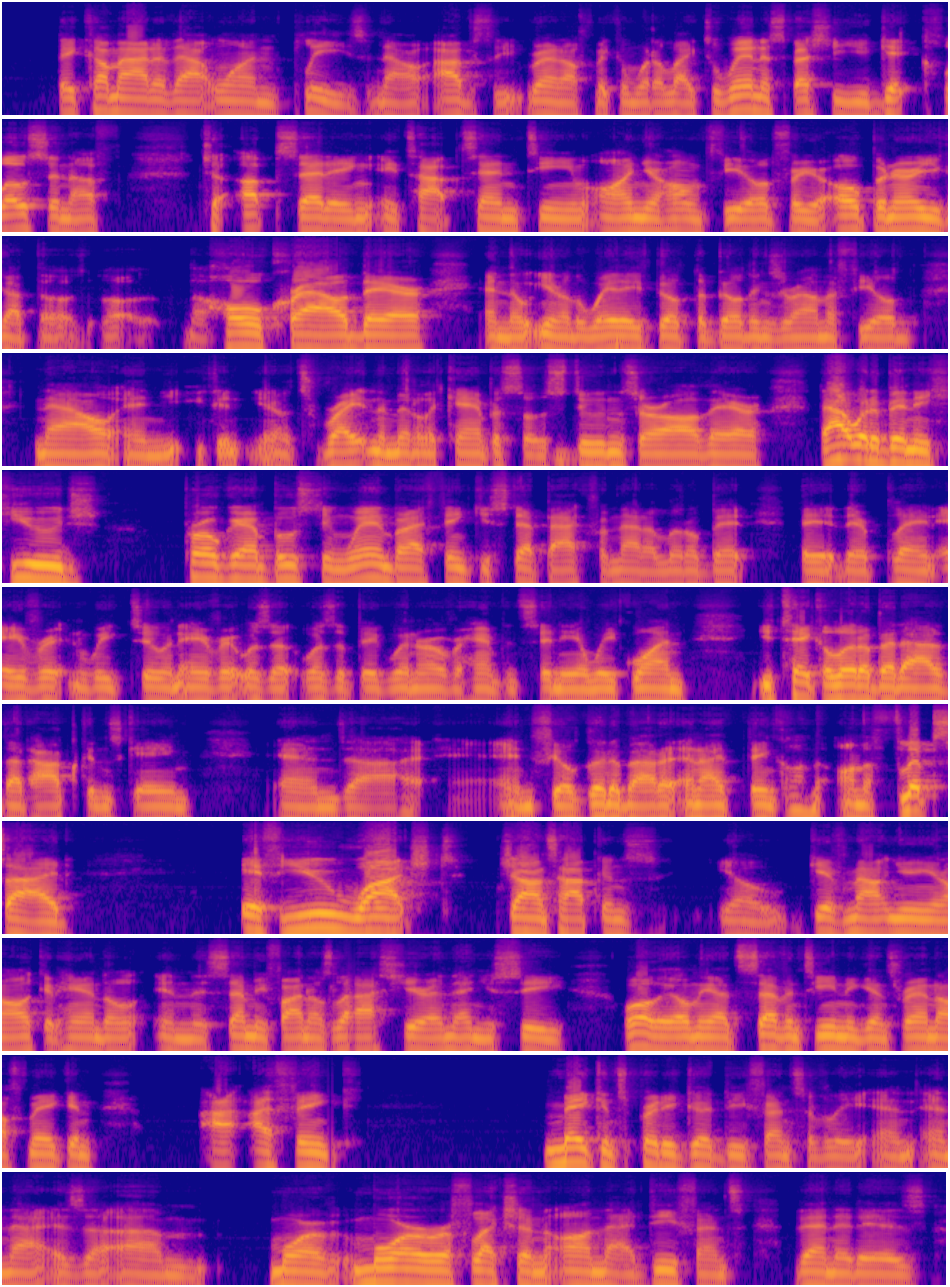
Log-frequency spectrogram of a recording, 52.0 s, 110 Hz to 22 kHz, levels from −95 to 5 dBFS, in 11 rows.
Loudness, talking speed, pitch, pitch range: -23 LUFS, 225 wpm, 105 Hz, 100-115 Hz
